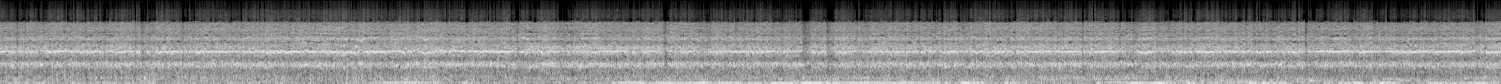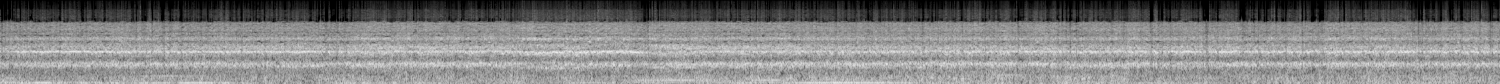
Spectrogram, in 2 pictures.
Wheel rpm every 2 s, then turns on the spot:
230, 230, 230, 230, 230, 230, 230, 230, 230, 230, 220, 230, 230, 230, 230.
none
